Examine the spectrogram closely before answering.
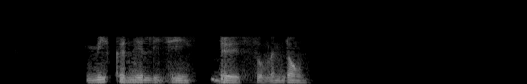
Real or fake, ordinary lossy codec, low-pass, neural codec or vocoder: fake; AAC, 16 kbps; 3.6 kHz; codec, 24 kHz, 0.9 kbps, WavTokenizer, medium speech release version 2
